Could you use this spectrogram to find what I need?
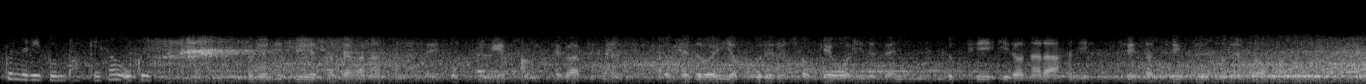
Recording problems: phone-call audio
traffic noise; very loud; throughout; 2 dB above the speech

